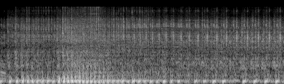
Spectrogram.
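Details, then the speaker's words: TMX155 single-cylinder motorcycle with sidecar, timing gear newly replaced yet still noisy and burning oil; at idle a busy metallic clatter over the thumping beat, caused by crankshaft end play. "medyo maingay na rin Ong makina niya number one timing gear"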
